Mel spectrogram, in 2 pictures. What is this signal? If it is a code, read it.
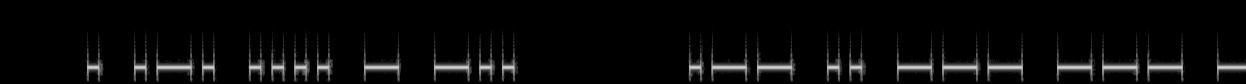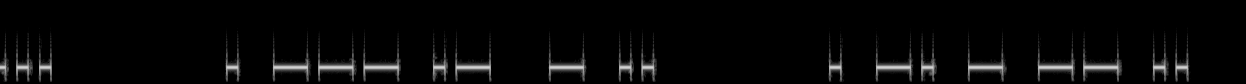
Morse code, heard as a keyed tone, about 10 wpm, 800 Hz. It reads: ERHTD WIOOD EOATI ENTMI
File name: CW / DET / 1 3 1500C S C 10wpm 3335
